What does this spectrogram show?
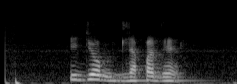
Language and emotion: Russian, neutral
